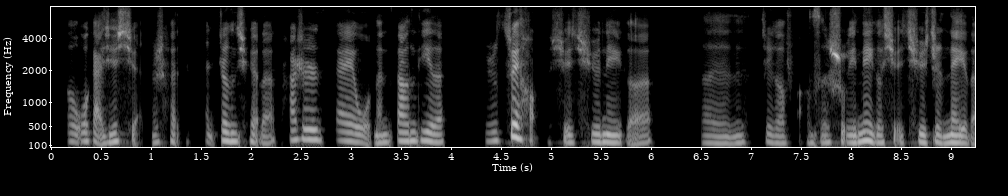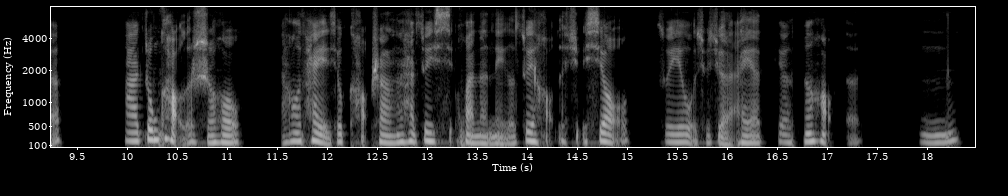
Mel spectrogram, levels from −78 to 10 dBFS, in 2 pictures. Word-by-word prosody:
呃， 175 - -7
我 180 +3 -2
感 170 -6 -2
觉 160 +3 +1
选 170 -1 +2
得 155 - -7
是 - - -7
很 170 -3 -5 0.2
很 - - -12
正 185 -2 +3
确 170 -1 -1
的， 140 -2 -8
它 205 - -1
是 210 -2 +2
在 190 -3 -1
我 155 - -2
们 155 +2 -1
当 185 0 +3
地 190 -1 +2
的 160 0 -1 0.4
就 180 - -13
是 190 - -3
最 265 +8 +8
好 220 - -2
的 - - -36
学 150 +1 -5
区， 155 +2 -2
那 155 -2 +3
个， 150 - -7 0.5
呃， 145 0 -6
这 165 - -8
个 145 -1 -4
房 145 - -20
子 155 +1 -5
属 160 - +11
于 150 - +2
那 180 +2 +6
个 155 -2 -1
学 150 -1 -1
区 160 +2 0
之 155 +1 -1
内 150 0 +4
的。 185 +9 -7 0.6
他 180 -2 +2
中 205 +3 +4
考 230 - +4
的 165 - -5
时 160 -2 +3
候， 155 +1 +2 0.4
然 155 - -9
后 180 0 +2
他 190 +1 +2
也 160 - +4
就 165 - -3
考 165 - -9
上 155 -4 +2
了 155 - 0
他 175 +1 +1
最 180 +2 +2
喜 165 -1 +1
欢 155 -3 0
的 140 -1 -1
那 135 - -3
个 135 - -5
最 180 +5 +3
好 170 - -6
的 175 - -7
学 155 - -7
校， 165 +1 +1 0.3
所 165 - -8
以 160 0 0
我 155 - -3
就 150 - -7
觉 155 - -3
得， 120 - -5
哎 150 +4 -3
呀， 145 0 -1
挺 160 -2 -8
挺 170 +1 +1
好 170 -2 -3
的， - - -17 0.6
嗯。 155 +5 -5
160 Hz, 265 characters per minute, -23 LUFS, 150-180 Hz, 0.6 s, 属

